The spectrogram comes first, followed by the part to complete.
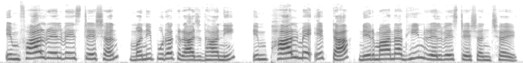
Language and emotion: Maithili, neutral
